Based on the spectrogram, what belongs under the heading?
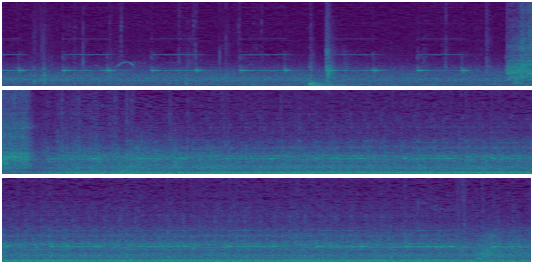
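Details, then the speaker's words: Reversing beeper bulb on a Renault Trafic: a clear, steady chirping beep, then the engine starts and its drone nearly buries it. The beeper is working. "En tout cas on entend un bip, mais avec le moteur tournant je suis sûr on l'entend"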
